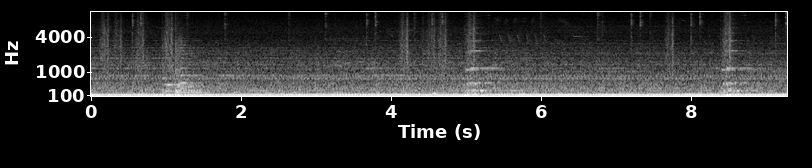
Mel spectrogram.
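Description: Short game chimes and whooshes sound as cards are picked.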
